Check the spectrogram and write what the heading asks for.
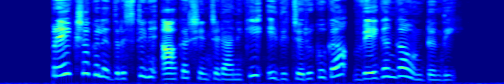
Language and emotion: Telugu, neutral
